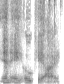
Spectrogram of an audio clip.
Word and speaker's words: Naoki: N-A-O-K-I. Naoki, I think.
